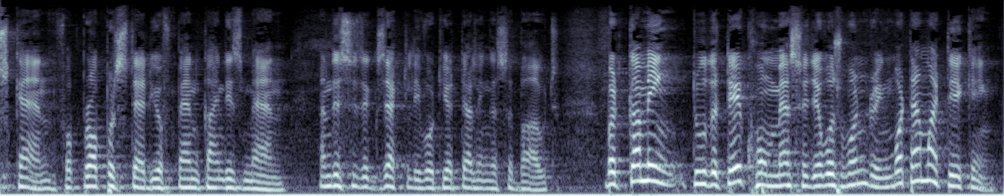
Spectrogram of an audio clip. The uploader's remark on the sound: In this public lecture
